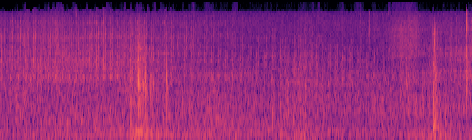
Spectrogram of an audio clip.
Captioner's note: boat engine humming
